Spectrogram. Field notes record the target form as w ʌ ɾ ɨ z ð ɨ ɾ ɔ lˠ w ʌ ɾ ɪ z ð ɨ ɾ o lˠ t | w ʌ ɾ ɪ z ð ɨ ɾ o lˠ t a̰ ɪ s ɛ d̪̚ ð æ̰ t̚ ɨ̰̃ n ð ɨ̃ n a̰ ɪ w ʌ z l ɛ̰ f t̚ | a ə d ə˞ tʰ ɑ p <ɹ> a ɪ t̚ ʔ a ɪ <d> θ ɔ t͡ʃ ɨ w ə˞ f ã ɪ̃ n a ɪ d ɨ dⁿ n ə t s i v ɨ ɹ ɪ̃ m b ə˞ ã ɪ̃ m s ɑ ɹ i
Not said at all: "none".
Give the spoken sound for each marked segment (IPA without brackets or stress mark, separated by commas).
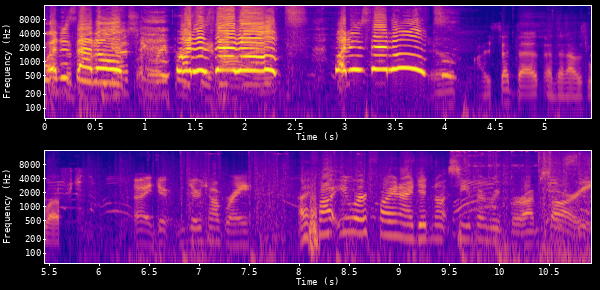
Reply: ɹ, none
